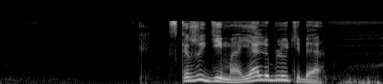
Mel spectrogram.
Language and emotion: Russian, neutral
